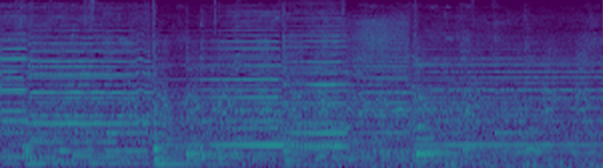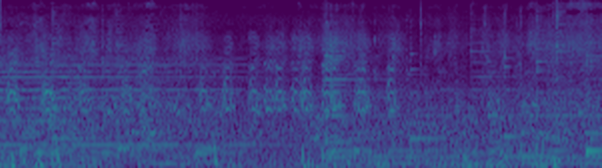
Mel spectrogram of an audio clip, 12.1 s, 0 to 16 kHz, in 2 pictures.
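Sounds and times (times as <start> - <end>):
flock of birds calling: 0.0 - 10.6
background music with held notes: 0.0 - 12.0.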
